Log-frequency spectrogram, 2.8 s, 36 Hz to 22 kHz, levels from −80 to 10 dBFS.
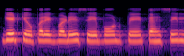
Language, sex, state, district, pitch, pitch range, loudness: Hindi, female, Uttar Pradesh, Jalaun, 210 Hz, 205-220 Hz, -18 LUFS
